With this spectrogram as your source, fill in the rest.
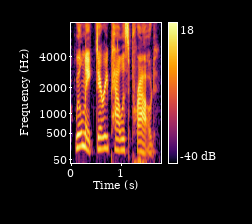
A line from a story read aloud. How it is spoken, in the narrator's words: Debbie said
